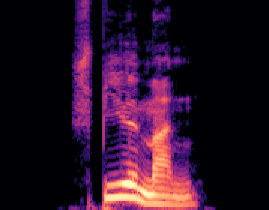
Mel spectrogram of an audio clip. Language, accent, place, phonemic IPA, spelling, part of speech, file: German, Germany, Berlin, /ˈʃpiːlman/, Spielmann, noun / proper noun, De-Spielmann.ogg
- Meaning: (noun) 1. a wayfaring singer, musician, or other entertainer; a minstrel 2. a member of a marching band; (proper noun) a surname originating as an occupation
